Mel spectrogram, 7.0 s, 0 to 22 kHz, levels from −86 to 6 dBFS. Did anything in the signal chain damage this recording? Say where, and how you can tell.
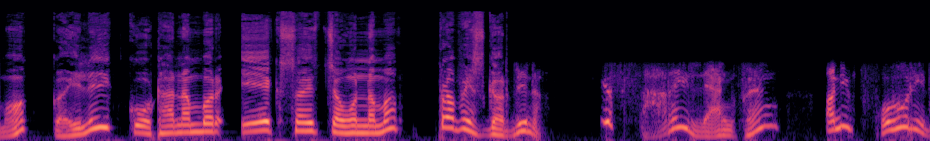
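Yes. At the network and codec stage, the speech drops abruptly at 3.80 s, with no gap, to a narrow sound that lasts to the end. Nothing survives above 4.2 kHz, and coding artefacts rise. That fits an adaptive stream switching to a lower bitrate after throughput fell.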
